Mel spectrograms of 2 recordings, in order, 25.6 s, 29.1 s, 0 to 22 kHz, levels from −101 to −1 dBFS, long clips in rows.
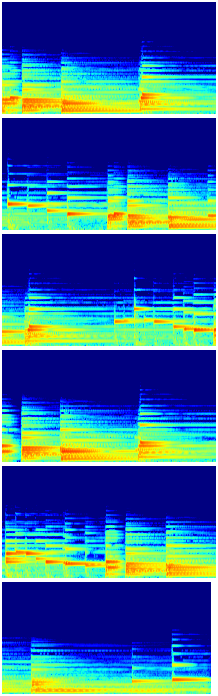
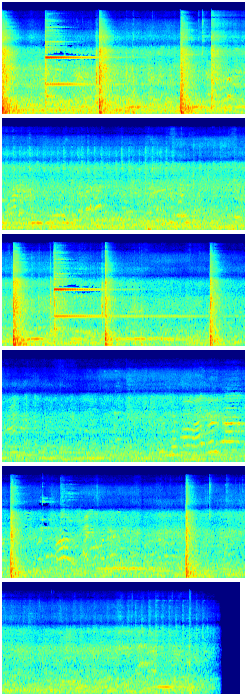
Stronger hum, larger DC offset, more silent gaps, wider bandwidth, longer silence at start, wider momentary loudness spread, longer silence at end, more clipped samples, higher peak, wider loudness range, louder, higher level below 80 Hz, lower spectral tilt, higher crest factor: neither; neither; neither; second, 3.2 kHz vs 16 kHz; about the same, 0 s vs 0 s; second, 16 LU vs 21 LU; second, 0 s vs 0.55 s; neither; second, -8 dBFS vs -2 dBFS; second, 6 LU vs 17 LU; about the same, -25 LUFS vs -24 LUFS; second, -54 dBFS vs -40 dBFS; first, -10.5 dB/octave vs -3.5 dB/octave; second, 18 dB vs 26 dB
